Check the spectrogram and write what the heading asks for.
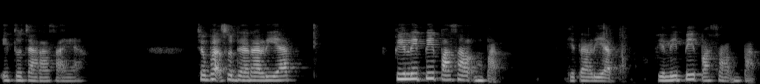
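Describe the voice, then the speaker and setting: Bright-voiced woman pastor preaching lively. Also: lowish voice, normal speed, pauses often, muffled recording. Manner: lively, conversational preaching with acted-out cries. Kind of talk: sermon.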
